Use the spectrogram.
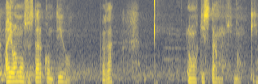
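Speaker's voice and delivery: soft, hollow consoling murmur; fake sympathy. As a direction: play the insincere mourner, barely there. Fake comforters at a wake. (pésame falso, en voz baja y hueca)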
